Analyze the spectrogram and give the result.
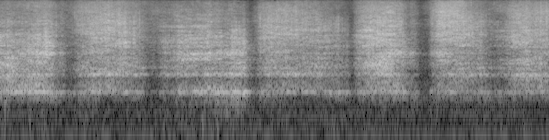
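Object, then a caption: Bamboo cutting board. Long nails scratch and rub along a solid, rectangular striped bamboo cutting board held tilted in the hands. The result is a steady, raspy, bright scraping made of back-and-forth strokes, separated by brief dips in loudness, with almost no low end.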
